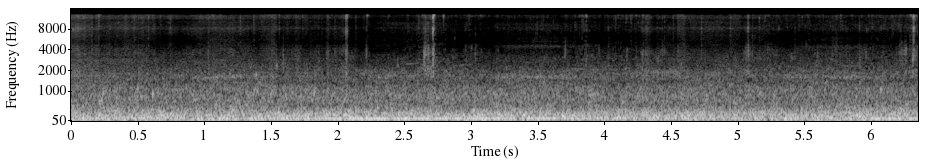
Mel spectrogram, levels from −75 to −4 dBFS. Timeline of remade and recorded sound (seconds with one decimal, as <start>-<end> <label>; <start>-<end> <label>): 0.0-2.2 remade; 2.2-4.3 recorded; 4.3-5.2 remade; 5.2-6.4 recorded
